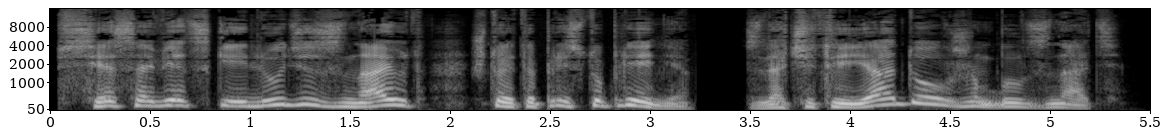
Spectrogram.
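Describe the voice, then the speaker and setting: A man doing Isaev, calm interrogating officer. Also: fairly high pitch, gravelly, slightly rough, dry recording, studio quality, heavily acted. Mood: pressing. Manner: measured, probing questions. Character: calm, probing male intelligence officer interrogating. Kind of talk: audiobook reading.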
